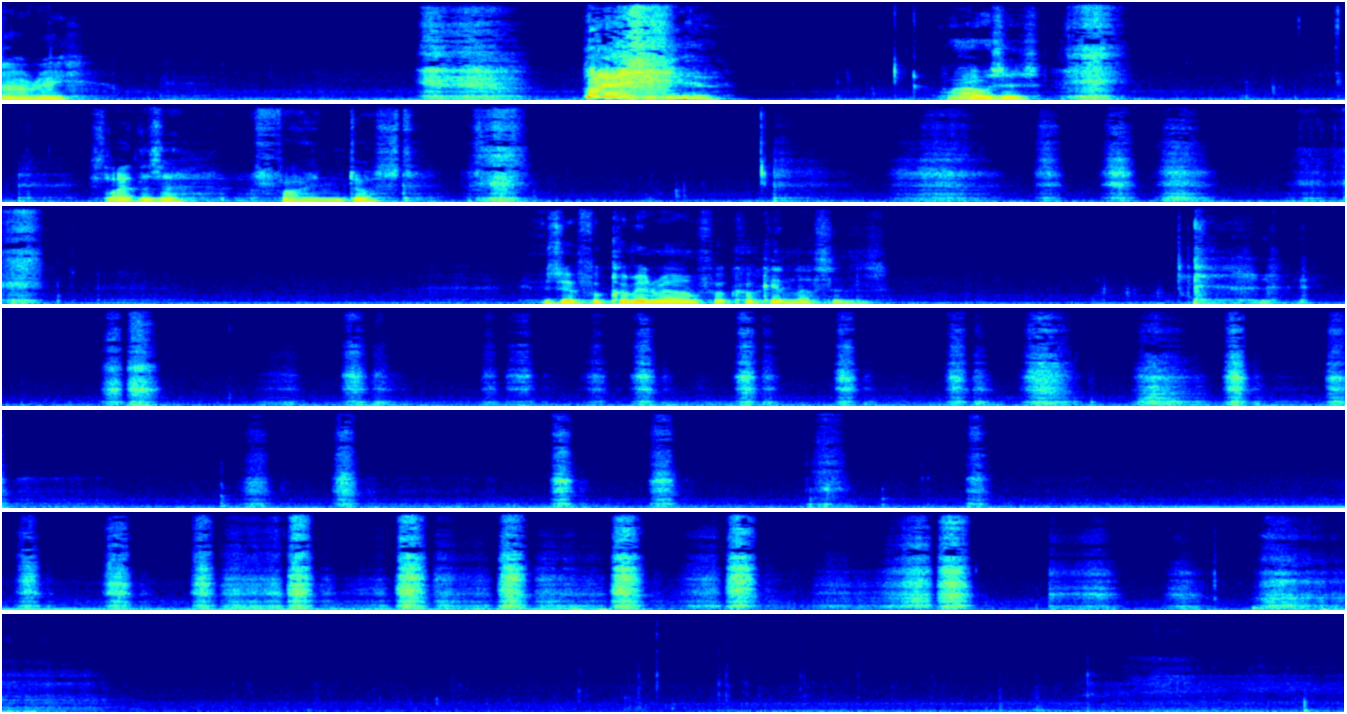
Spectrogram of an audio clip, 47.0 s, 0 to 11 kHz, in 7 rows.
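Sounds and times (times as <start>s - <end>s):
man sniffing and gasping: 2.0s - 3.5s, 10.5s - 13.9s, 20.6s - 31.9s, 33.6s - 40.8s.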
